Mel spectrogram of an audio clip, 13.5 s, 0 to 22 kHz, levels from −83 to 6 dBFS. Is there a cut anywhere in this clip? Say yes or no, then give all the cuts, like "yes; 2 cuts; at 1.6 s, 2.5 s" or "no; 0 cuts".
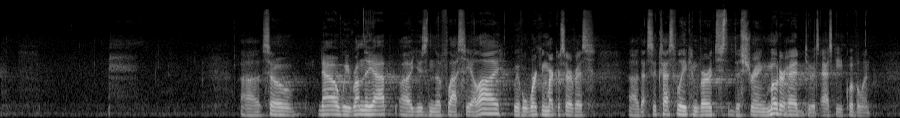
yes; 1 cut; at 10.2 s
